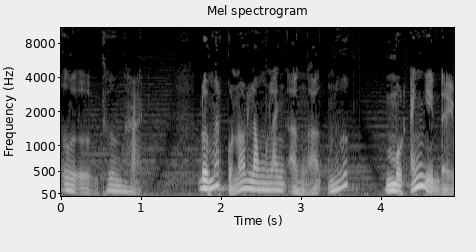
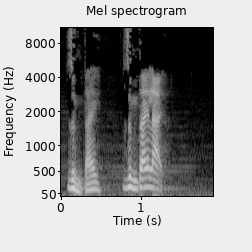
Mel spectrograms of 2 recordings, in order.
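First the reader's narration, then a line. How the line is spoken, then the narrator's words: Loud shout. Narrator (Vietnamese): tôi vừa hét lớn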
